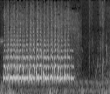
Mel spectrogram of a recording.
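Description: A loud, high warbling trill like a turkey's gobble, held on one pitch for about a second and a half and then cut off.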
